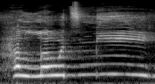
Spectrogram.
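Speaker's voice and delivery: very high, loud happy call; joyful call. A narrator's reading. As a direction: call out overjoyed. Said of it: "he called".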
